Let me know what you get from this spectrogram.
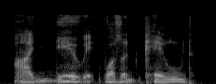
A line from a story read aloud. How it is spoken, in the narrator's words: growled Vimes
